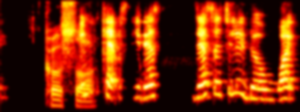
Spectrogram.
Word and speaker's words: croissant: It's pronounced as croissant.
